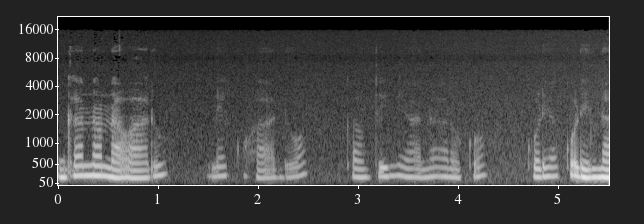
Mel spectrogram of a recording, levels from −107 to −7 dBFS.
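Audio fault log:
1.48–5.47 s automatic gain rising: voice and room noise swell together by about 7 dB as the gain control slowly compensates for the input falling about 13 dB.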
